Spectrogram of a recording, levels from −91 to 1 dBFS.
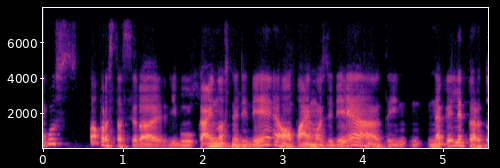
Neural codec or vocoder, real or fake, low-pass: none; real; 7.2 kHz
